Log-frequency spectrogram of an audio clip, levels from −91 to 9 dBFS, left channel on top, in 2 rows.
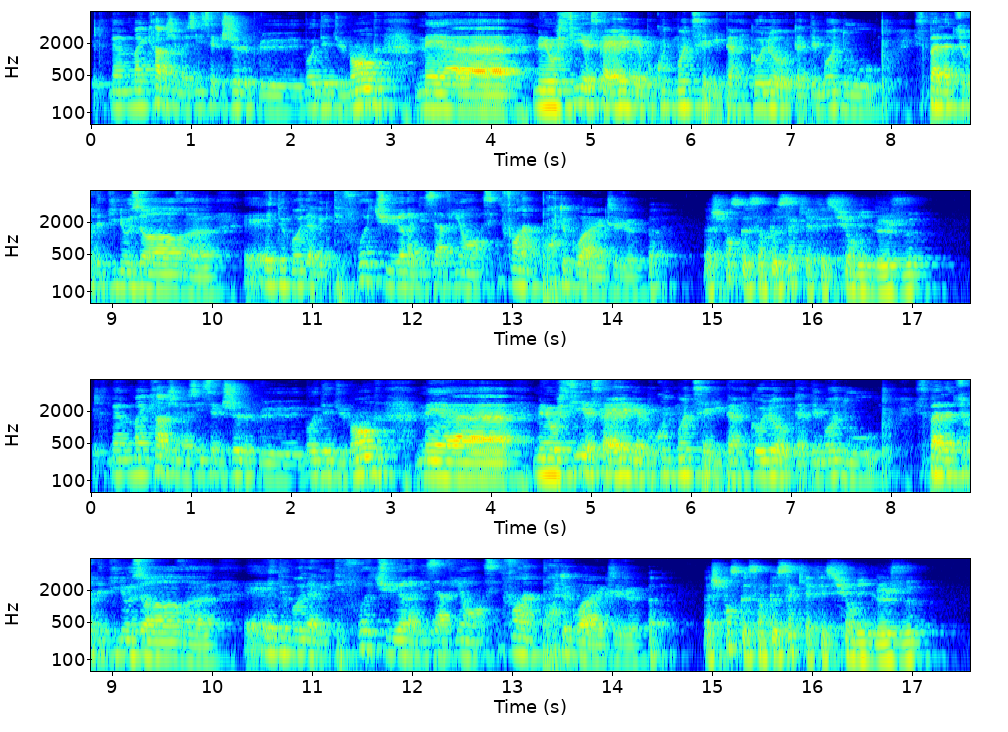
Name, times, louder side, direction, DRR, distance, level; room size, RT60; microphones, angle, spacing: voice 1, 0.0-14.2, equal, 40° left, 0 dB, 1.3 m, -34 dB
voice 2, 14.9-17.0, right 1 dB, 35° right, -5 dB, 3.6 m, -36 dB
8.0 x 5.1 x 5.3 m, 0.74 s
head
